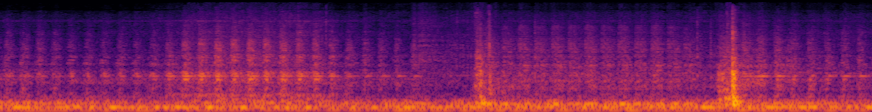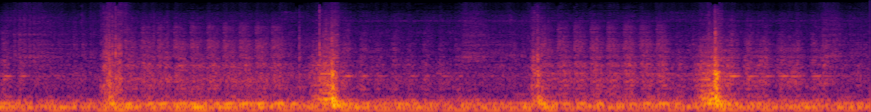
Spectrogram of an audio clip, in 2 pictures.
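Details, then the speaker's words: New Edge Mustang with the clutch pedal pressed at a rough idle: grinding rattle with a sharp clack about once a second. The throwout bearing failed on track and the car then sat about two months. "Ah, that does not sound good down there. You can probably hear it rattling on the startup clip."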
